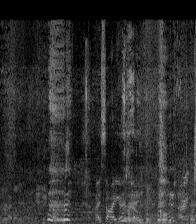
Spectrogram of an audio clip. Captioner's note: laughs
